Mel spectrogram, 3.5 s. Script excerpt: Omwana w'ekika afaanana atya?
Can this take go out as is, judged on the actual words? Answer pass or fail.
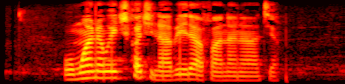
fail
